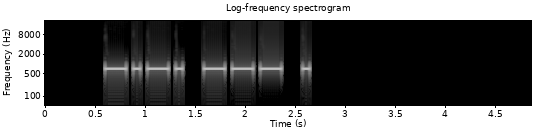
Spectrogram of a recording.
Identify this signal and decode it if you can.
Morse code, heard as a keyed tone, about 17 wpm, 700 Hz. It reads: COE
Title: USA Call Sign Postfixes - 3 Letters 17wpm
